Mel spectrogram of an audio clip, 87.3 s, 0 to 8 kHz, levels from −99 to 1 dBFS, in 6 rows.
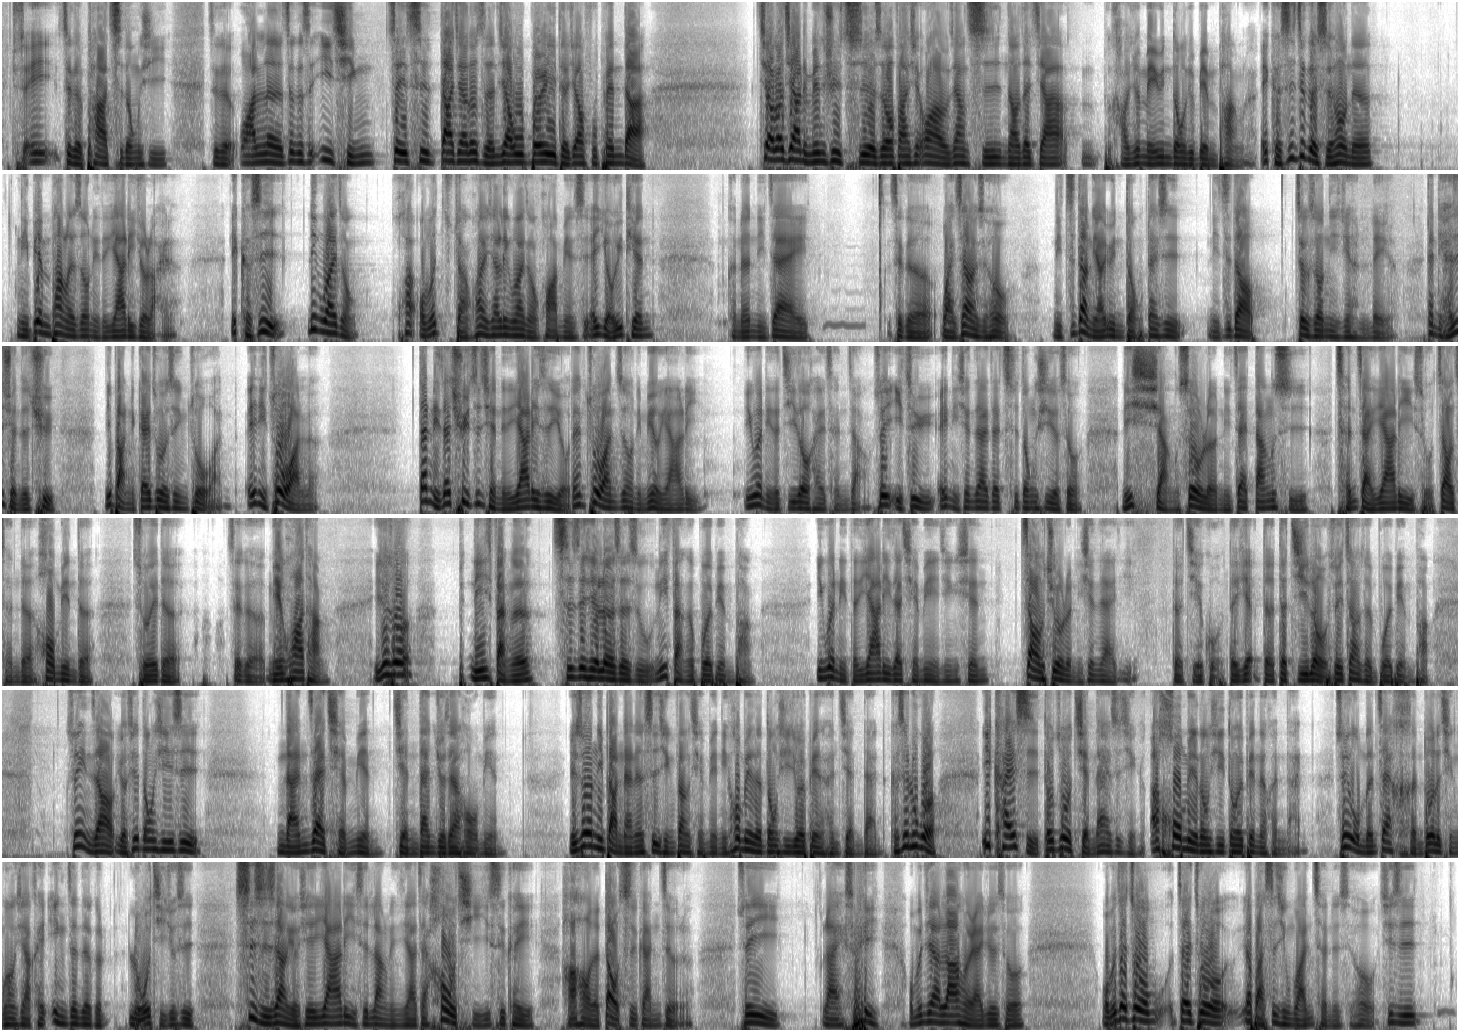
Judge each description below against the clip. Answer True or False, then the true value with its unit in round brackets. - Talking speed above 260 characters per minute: True (315 characters per minute)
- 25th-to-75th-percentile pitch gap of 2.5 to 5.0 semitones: False (5.4 semitones)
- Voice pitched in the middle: False (115 Hz)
